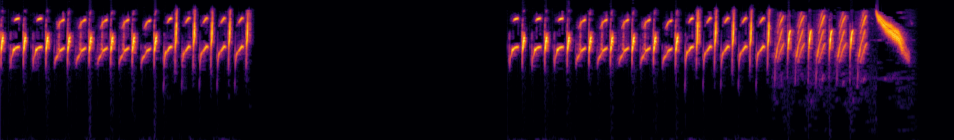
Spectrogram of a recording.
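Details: Goldfinch song played to teach young goldfinches: two rapid, evenly paced trills of repeated sharp high notes, separated by a silent pause, the second closing with a falling buzzy slur.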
